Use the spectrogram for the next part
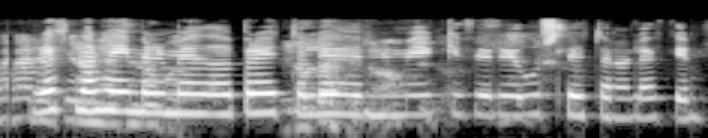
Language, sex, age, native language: Icelandic, female, 12, Icelandic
